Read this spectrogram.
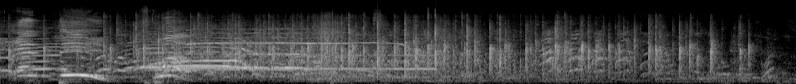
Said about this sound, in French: On fait un tonnerre d'applaudissements pour le premier humoriste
